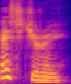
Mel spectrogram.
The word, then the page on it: estuary: British English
